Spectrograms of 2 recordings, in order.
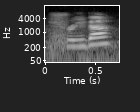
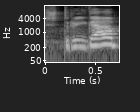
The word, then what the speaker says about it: Shtriga: They pronounced it in the show as Striga, but there's a T, it's spelled Esh. S-H-T-R-I-G-A. So there's a T in there. – I believe. – So, like, I don't know if the T is silent.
